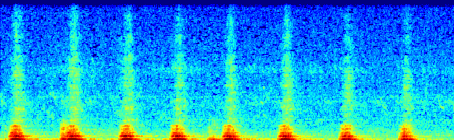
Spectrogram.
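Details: Wild Asiatic lions at Sasan Gir, a lion and lioness roaring while mating; a run of eight low, coughing roar grunts spaced under a second apart, fading slightly toward the end.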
